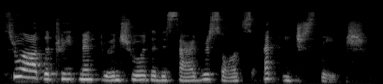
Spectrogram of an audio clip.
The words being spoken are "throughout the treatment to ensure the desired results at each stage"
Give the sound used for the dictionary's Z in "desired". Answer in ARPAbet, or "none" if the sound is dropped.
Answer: S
